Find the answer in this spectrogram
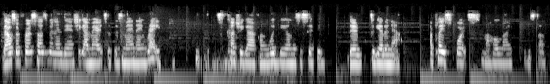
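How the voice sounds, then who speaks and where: A woman in her thirties from Houston, a podcast guest speaking in a measured, thoughtful way with many fillers. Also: fairly low pitch, little pitch movement, a little mellow, no room sound, soft background music. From Houston, Texas, US. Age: 30s. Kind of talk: casual podcast interview. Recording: dull lo-fi recording.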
